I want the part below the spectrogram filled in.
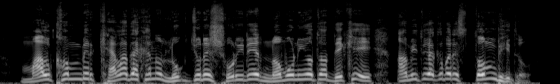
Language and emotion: Bengali, surprised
